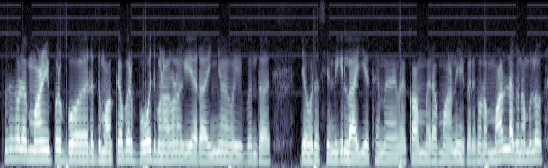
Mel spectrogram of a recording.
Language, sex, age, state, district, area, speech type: Dogri, male, 30-45, Jammu and Kashmir, Udhampur, urban, spontaneous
